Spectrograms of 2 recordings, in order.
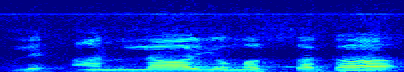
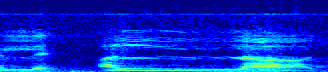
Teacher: اس نون کو لام میں تبدیل کر کے لام کو لام میں ادغام کر دیں گے، پڑھیں گے لِأَلَّا، چونکہ قریب المخرج، لِأَلَّا یمسک، پھر یوں پڑھیں گے.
